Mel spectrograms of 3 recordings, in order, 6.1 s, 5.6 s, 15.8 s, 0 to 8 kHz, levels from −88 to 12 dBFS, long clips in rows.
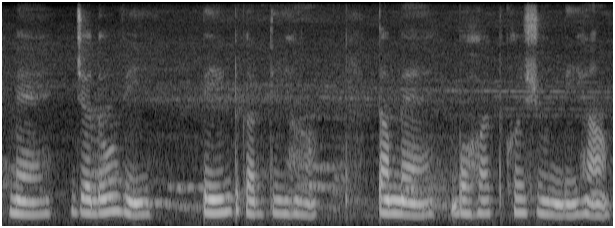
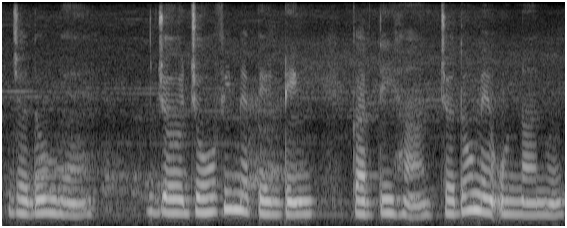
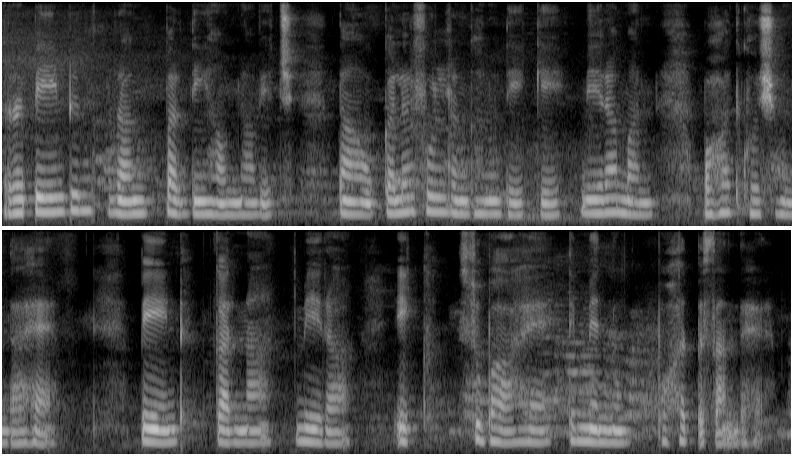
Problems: constant background noise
